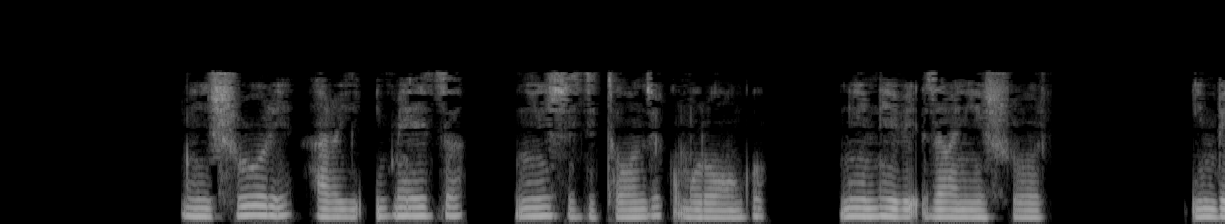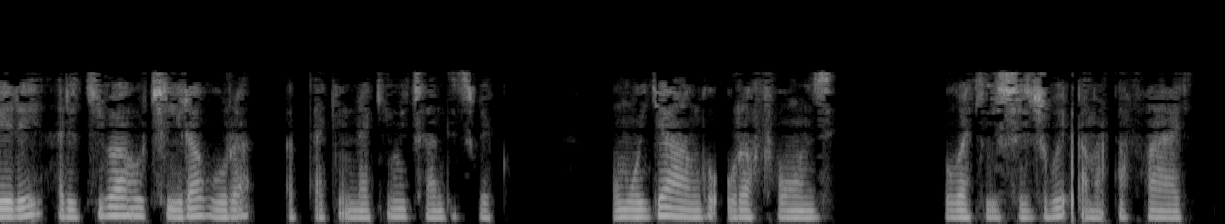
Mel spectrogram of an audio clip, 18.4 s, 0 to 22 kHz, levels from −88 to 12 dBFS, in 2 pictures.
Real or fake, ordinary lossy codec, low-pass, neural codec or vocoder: fake; MP3, 24 kbps; 7.2 kHz; codec, 16 kHz, 4.8 kbps, FACodec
